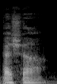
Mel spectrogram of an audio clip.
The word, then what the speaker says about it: Pasha: the 16th century in Turkish this name is pronounced Pas Pas Pas Pasha all right if you enjoy learning our pronunciations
